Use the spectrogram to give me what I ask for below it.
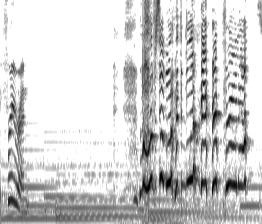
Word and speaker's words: Frieren: if this were German, like Himmel is the German word for sky. So if we're pronouncing it Germanically, it would be Frieren.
